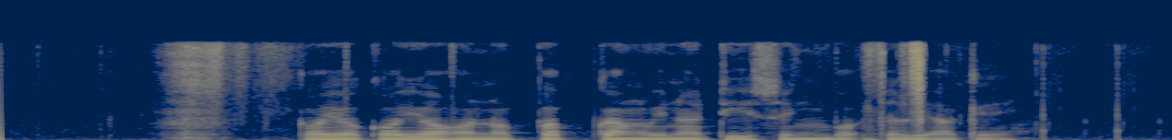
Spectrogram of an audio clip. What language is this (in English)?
Javanese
